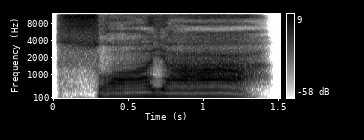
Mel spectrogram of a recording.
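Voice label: "shua1 ya2", Mandarin Chinese; HSK3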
